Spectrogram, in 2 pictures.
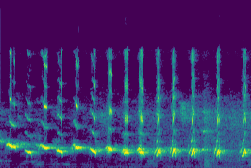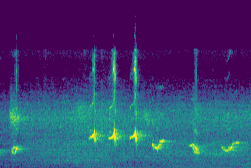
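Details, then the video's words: Green leafbird song as a lure to trigger an answer, possibly from Kalimantan: a rapid, even train of short whistled notes, about three per second, then a pause and a few higher scattered chirps. "pancingan cucak ijo auto nyaut bunyi langsung"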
